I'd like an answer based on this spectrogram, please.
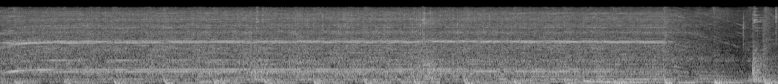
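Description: Electric hand mixer running at a steady speed, its beaters creaming butter, sugar and egg in a glass bowl. The motor's whine comes up to a steady pitch at once, runs evenly, and cuts off about a second before the end.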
